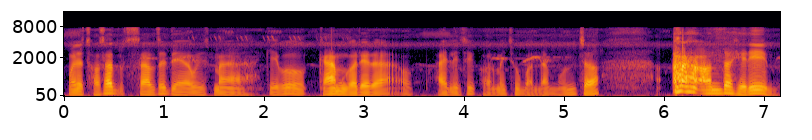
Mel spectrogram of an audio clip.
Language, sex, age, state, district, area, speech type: Nepali, male, 45-60, West Bengal, Kalimpong, rural, spontaneous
